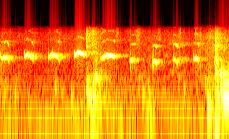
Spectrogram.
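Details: Three-week-old puppies from Sofia's third litter, just starting to stay awake and play, give a run of short, high, wavering whines, each rising or falling slightly, repeated roughly every third of a second, with soft thumps between.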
